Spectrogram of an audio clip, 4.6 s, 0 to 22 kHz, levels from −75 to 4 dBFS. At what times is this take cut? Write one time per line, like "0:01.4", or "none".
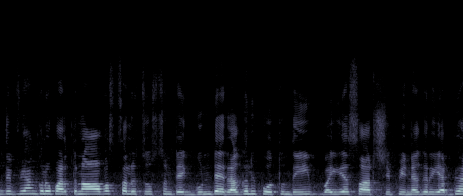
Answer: none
